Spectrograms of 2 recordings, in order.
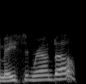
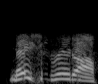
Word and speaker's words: Mason Rudolph: Mason, and his name Mason Randolph? Did I say the name wrong? I'm sorry. Mason Rudolph.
